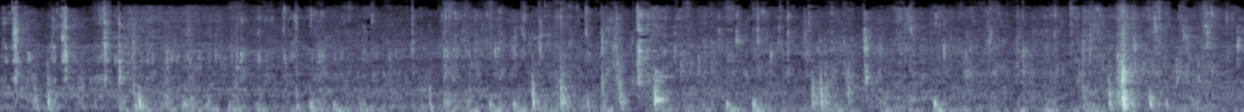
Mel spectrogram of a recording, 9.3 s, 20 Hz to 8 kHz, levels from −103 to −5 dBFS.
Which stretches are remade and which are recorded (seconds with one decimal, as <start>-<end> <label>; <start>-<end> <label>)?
0.0-9.3 recorded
